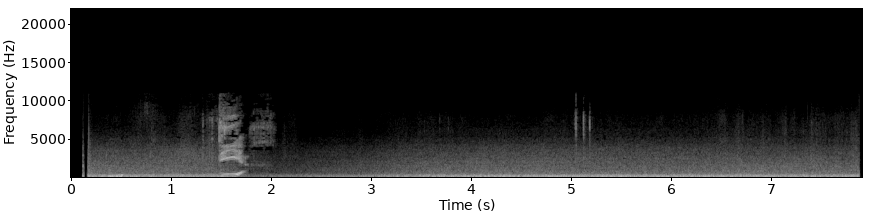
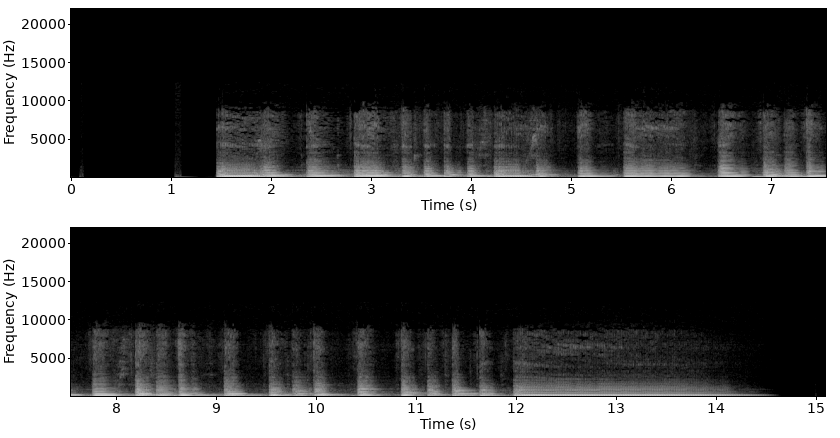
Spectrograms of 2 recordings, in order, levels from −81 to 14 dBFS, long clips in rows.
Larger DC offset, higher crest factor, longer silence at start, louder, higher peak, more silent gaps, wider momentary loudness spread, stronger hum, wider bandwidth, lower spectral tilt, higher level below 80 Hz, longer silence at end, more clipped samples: neither; about the same, 20 dB vs 16 dB; second, 0.15 s vs 1.45 s; second, -25 LUFS vs -18 LUFS; about the same, -4 dBFS vs -2 dBFS; neither; first, 15 LU vs 8 LU; neither; about the same, 10 kHz vs 9.2 kHz; second, -5.5 dB/octave vs -8.5 dB/octave; second, -44 dBFS vs -24 dBFS; second, 0 s vs 0.7 s; neither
